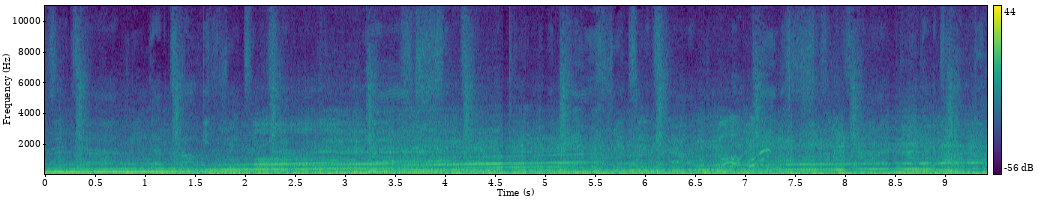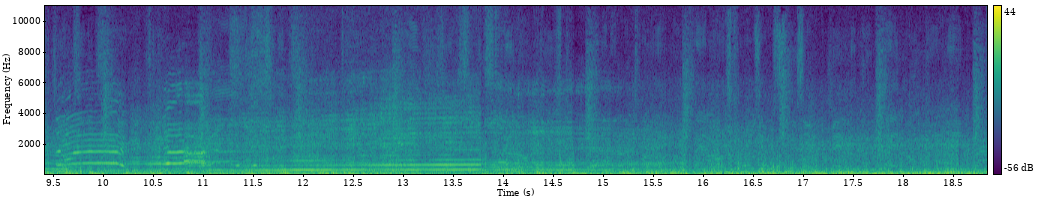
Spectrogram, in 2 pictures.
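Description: A Ford Falcon racing a Honda NSX on a track: loud, continuous engine roar with rising and falling revs as gears change, plus tyre noise throughout, with no gaps.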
